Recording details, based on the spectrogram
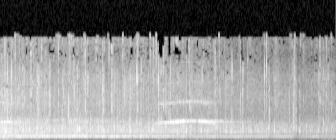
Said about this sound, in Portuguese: Recebam as palmas da galera em pé. Guarda bem essa cena. Olha bem para isso.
